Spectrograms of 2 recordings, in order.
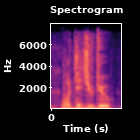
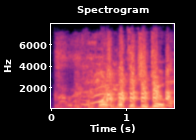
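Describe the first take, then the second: First: Restrained first accusation, near usual pitch; accusing mother. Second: Very high, very loud hammed-up yell; mother's angry shriek. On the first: Acted. Mother turning on her boy, restrained accusation. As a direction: ask it pointedly, holding back the yell. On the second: Mother starting after her boy, shrieking accusation. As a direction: explode in a piercing mock-mother screech.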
